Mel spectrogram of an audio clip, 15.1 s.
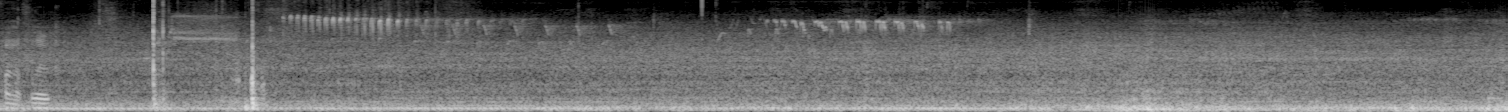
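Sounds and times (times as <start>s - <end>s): steady low hum: 0.0s - 15.0s
songbird trilling: 1.7s - 6.4s, 7.2s - 9.8s.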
